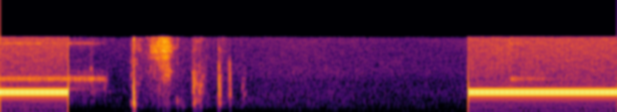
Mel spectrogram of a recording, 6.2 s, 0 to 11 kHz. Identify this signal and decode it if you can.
Ringback tone (North America), 440 + 480 Hz.
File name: out- - - - - .82334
